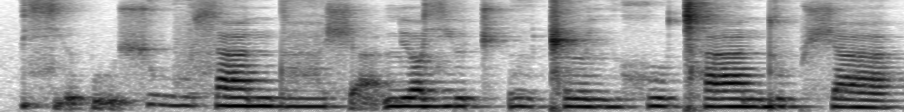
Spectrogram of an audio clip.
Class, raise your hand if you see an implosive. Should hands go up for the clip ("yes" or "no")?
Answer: no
